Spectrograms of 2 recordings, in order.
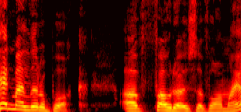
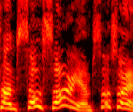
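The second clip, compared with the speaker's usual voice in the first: tearful apology; 9 semitones higher, faster than usual. Retold or imitated. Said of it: "and she was crying".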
